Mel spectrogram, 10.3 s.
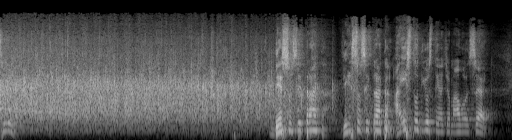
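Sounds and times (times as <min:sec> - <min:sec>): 
audience applauding: 0:00.0 - 0:07.4
speech: 0:05.5 - 0:09.9.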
